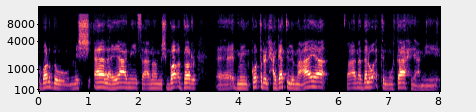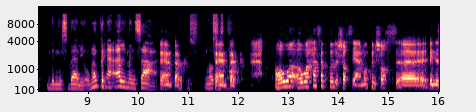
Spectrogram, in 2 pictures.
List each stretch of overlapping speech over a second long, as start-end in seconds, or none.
none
